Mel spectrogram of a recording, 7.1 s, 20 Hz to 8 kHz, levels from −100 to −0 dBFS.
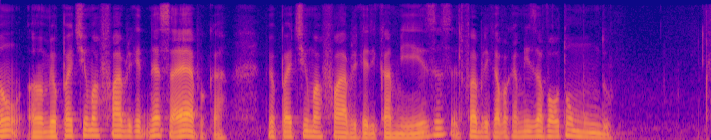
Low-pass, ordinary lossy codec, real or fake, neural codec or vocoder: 7.2 kHz; none; real; none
